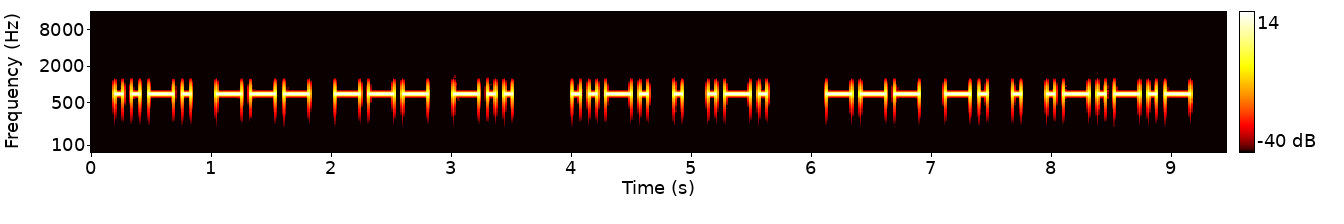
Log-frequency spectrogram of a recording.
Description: Morse code, heard as a keyed tone, about 17 wpm, 700 Hz. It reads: FOOD FER ONE.
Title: Sentences from Top 300 Words and Abbreviations 17wpm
